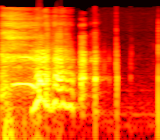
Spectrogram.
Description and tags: Loud Explosive Laughter
Recorded with a black Sony digital IC voice recorder.
funny, happiness, humor, joy, laugh, laughter, mirth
